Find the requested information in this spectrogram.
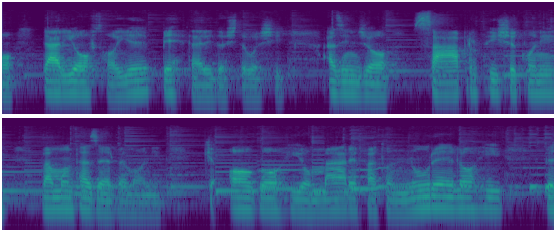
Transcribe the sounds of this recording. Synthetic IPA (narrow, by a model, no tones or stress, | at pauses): d̪̥æɾjɒːft̪hɒːje̞b̥e̞ht̪ʰæɾiːd̪ɒːʃt̪e̞bɒːʃiːd̪̚ | ʔæzind͡ʒɒː | sæbɾpʰiːʃekʰo̞niːd̪̥̚væmo̞nt̪ʰæze̞ɾbe̞mɒːniːd̪̥cʰeʔɒːɡɒːɦiːjomæʔɾe̞fæt̪ʰonuːɾe̞ːlɒːɦiː | b̥e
